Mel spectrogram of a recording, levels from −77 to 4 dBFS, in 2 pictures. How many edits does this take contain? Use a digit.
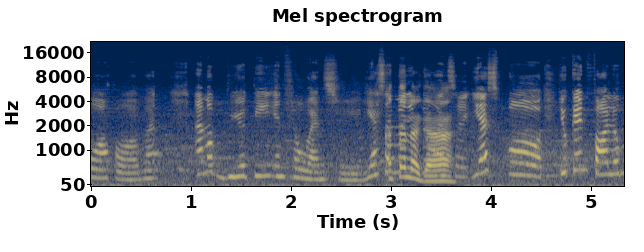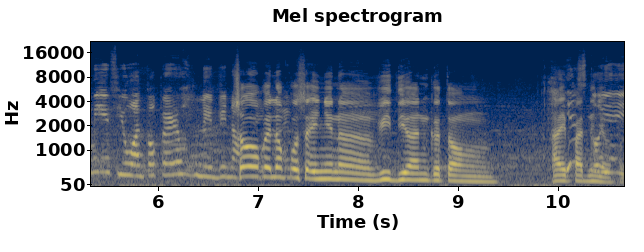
0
